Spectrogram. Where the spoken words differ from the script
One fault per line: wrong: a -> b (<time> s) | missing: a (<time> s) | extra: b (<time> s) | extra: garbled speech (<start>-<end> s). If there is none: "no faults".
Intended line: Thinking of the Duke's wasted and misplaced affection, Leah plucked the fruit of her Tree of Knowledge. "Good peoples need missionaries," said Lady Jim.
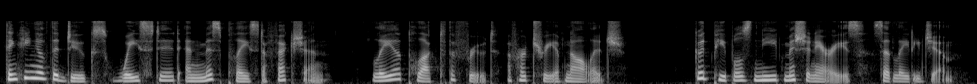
no faults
